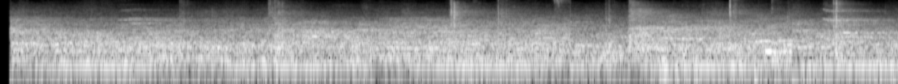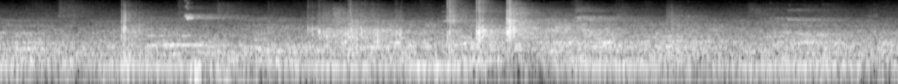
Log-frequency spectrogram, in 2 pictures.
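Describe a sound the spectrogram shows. A crowd of players and onlookers chatters in a large echoing hall.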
